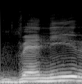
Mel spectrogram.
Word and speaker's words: venir: In most countries they are pronounced like B's, okay? So for example, if you're saying venir, many people say venir.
